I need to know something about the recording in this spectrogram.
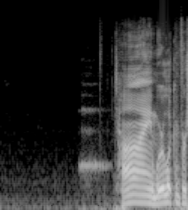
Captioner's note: timer sounds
